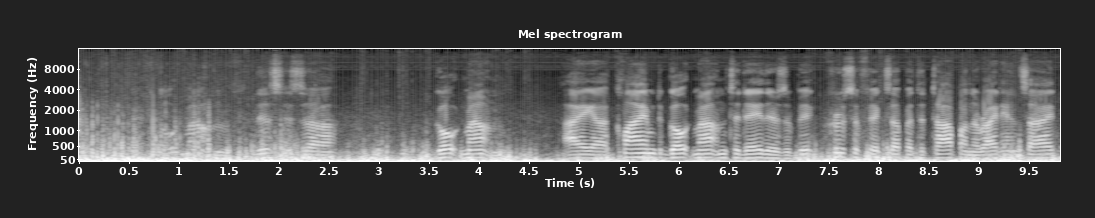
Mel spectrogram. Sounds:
Speech

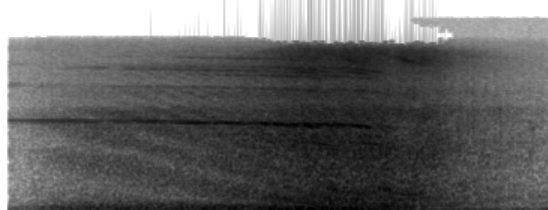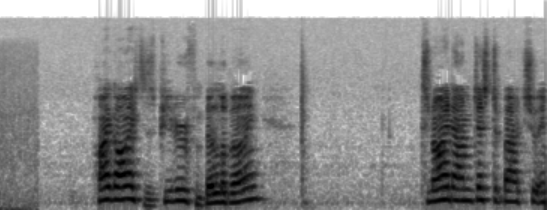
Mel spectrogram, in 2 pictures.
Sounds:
Fixed-wing aircraft

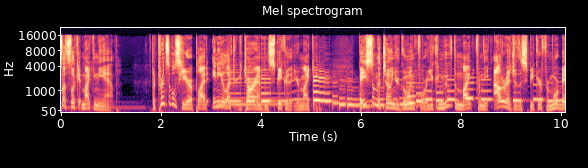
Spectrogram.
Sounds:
Musical instrument, Guitar, Speech, Plucked string instrument, Music

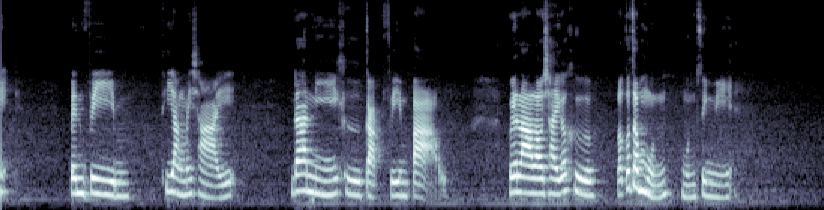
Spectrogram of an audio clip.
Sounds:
Speech

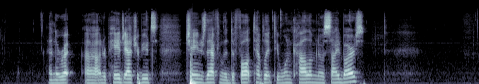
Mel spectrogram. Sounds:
Speech

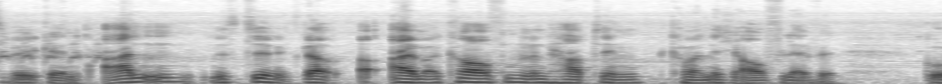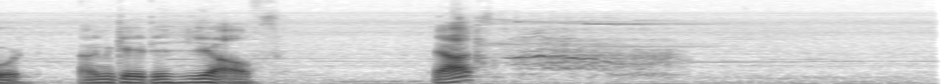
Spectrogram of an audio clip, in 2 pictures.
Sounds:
Music, whinny, Speech

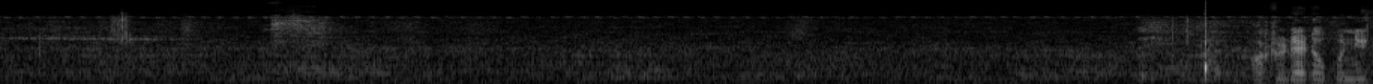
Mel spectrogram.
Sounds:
Speech

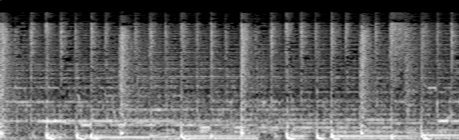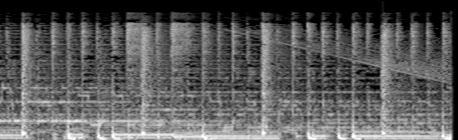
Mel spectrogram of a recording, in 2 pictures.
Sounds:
Music

